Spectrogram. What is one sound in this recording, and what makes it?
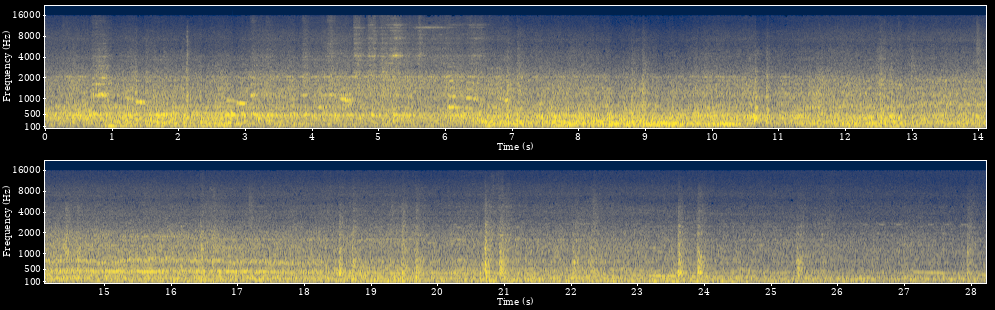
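A train rumbles steadily along the tracks, heard from inside the cab.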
